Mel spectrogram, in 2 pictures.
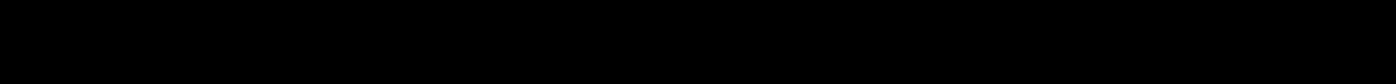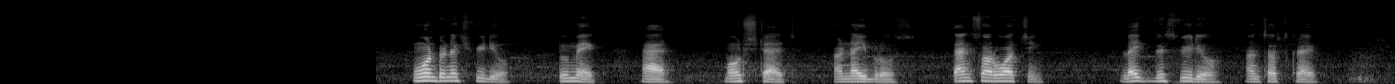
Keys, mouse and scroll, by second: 11.7 ctrl+s, 12.0 scroll down 1, 12.9-14.3 drag, 14.3 scroll up 1, 14.7 click, 15.4-16.5 scroll down 1, 16.5 click, 18.6 click, 19.8 ctrl+s, 21.2 click.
